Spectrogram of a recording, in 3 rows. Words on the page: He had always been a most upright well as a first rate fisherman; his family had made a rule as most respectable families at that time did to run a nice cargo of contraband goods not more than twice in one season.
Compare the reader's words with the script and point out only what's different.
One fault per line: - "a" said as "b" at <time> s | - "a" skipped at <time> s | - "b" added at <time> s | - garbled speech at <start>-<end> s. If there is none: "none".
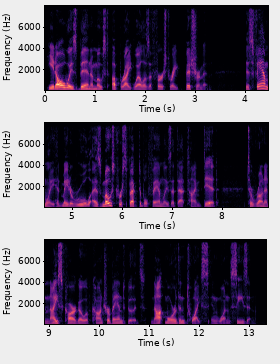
none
